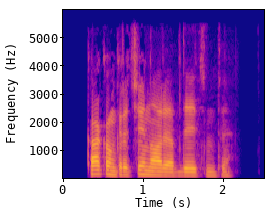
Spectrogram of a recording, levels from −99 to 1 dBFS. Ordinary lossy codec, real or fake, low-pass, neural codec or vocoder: AAC, 32 kbps; real; 5.4 kHz; none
